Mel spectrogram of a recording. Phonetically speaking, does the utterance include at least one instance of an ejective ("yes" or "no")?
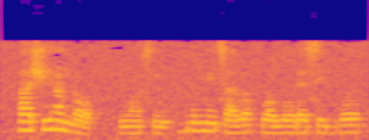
no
